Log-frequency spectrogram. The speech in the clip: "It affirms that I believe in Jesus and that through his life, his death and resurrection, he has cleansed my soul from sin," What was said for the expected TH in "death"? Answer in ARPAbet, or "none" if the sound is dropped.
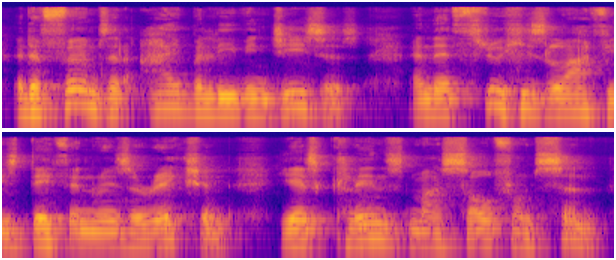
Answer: TH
